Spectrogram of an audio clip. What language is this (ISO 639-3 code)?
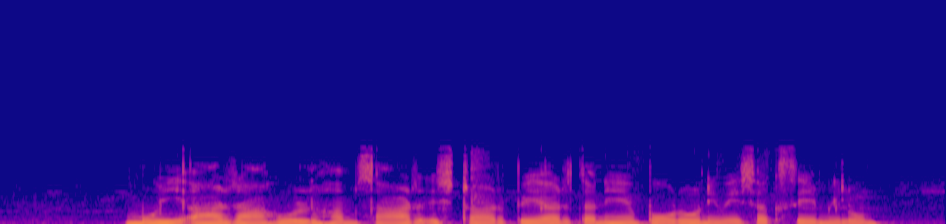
mag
